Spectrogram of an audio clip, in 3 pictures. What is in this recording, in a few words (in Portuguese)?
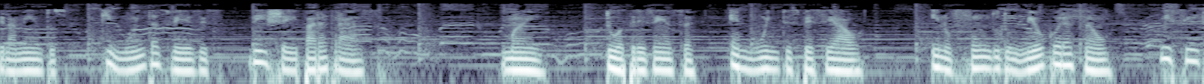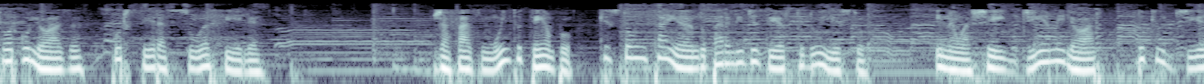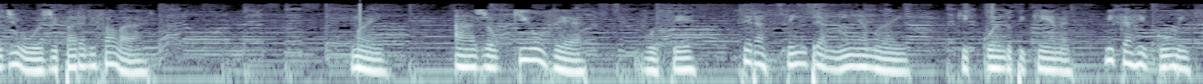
Dia das Mães Desculpas Feminino; Telemensagens 2017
